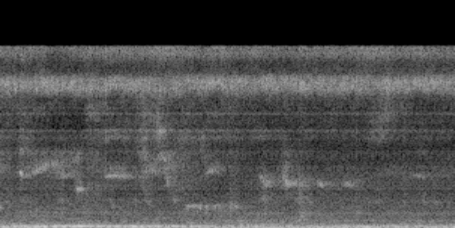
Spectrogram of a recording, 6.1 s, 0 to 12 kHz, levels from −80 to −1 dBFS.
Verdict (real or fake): fake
